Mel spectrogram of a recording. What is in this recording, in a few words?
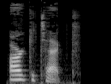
"architect", English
